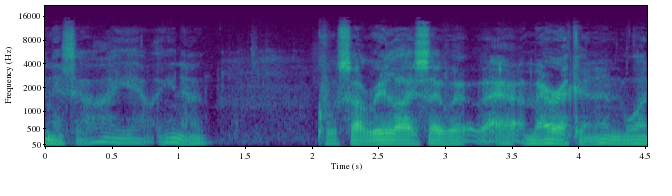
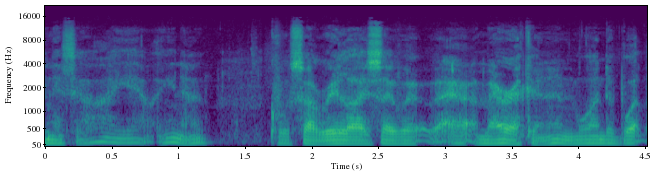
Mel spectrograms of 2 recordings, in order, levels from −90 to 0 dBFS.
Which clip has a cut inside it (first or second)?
second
